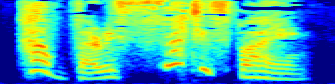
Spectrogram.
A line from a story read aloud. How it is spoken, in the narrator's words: Garrett exclaimed triumphantly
